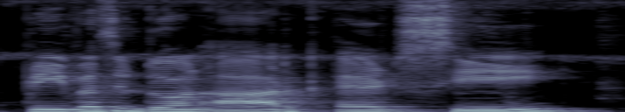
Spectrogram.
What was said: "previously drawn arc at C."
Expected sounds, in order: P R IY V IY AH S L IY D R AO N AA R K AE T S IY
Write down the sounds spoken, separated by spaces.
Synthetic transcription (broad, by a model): P R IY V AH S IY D AO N AA R K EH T S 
